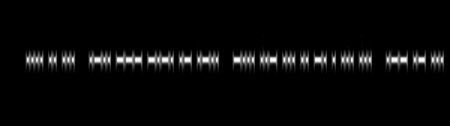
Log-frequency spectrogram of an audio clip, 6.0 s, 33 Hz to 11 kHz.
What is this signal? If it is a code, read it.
Morse code, heard as a keyed tone, about 40 wpm, 700 Hz. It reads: HIS LOCAL BUSINESS WAS
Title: Sentences from Top 1000 Words - Review Part 3 - 40wpm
